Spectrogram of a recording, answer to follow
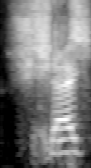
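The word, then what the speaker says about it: Chagas: Oh, the sheaggus. Is that how you say it? Shaggus.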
